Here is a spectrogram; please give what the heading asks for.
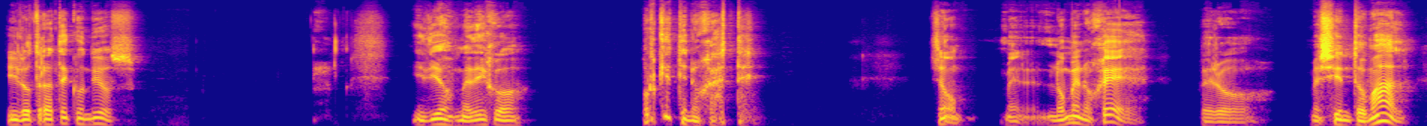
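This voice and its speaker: A middle-aged man preaching a sermon, telling a personal story with acted dialogue and rising to loud, emphatic peaks. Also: lowish voice, lively intonation, takes it slowly, long pauses. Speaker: pastor.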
